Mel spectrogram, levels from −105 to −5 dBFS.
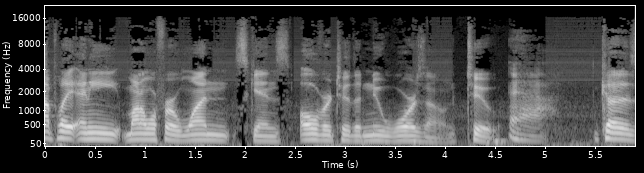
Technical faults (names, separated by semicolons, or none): computer activity noise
